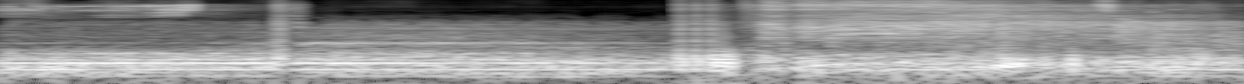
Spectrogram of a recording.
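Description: Sound effects for an animated channel-logo intro: a steady low drone under loud rushing noise, with a quick run of sharp clicks a little past two seconds in, after which the noise swells brighter.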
